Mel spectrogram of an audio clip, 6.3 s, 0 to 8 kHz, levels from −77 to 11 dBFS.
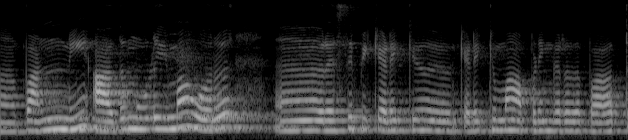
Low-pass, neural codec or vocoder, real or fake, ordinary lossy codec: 7.2 kHz; none; real; none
